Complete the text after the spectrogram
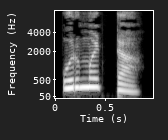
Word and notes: ಉರ್ಮಟ: urmaṭa

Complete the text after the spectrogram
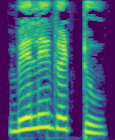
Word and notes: ಬೆಲೆಕಟ್ಟು: bele kaṭṭu

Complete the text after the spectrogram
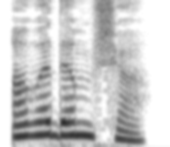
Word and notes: ಅವದಂಶ: avadamśa

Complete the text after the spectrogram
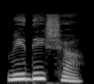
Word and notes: ವಧಿಸು: kannada

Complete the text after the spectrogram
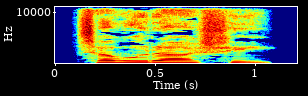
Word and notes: ಚವುರಿಸು: cavurisu

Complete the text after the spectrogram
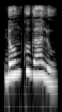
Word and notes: ಡೊಂಕುಗಾಲು: ḍoŋkugālu

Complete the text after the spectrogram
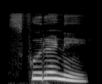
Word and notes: ಸ್ಫುರಣ: sphuraṇa

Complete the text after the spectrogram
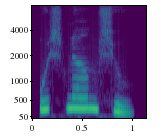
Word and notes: ಉಷ್ಣಾಂಶು: uṣṇāmśu

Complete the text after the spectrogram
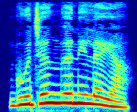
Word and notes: ಭುಜಂಗನಿಲಯ: bhujanga nilaya

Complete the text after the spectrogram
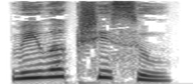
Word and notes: ವಿವಕ್ಷಿಸು: vivakṣisu

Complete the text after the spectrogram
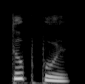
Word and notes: ತುಪ್ಪುಳ್: tuppuḷ

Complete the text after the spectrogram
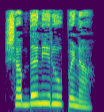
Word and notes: ಶಬ್ದನಿರೂಪಣ: kannada

